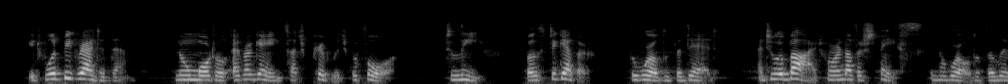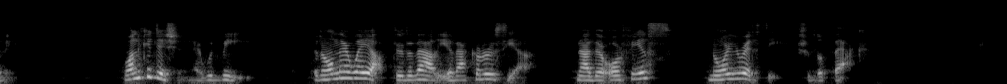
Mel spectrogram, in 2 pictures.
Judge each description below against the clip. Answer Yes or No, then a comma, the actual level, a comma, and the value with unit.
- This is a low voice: No, high, 215 Hz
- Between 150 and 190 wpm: Yes, average, 165 wpm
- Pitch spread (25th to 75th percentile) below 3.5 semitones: No, average, 4.2 semitones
